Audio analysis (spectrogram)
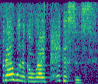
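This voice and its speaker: A woman's voice: very high-pitched, big pitch swings, normal speed, a bit bright, a little hiss or hum, full character voice, low-quality recording. A woman playing a sheltered, defiant young maiden in a fairy tale drama, pleading and petulant. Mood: impatient.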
